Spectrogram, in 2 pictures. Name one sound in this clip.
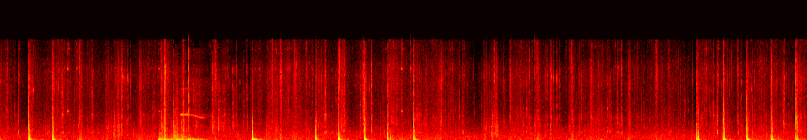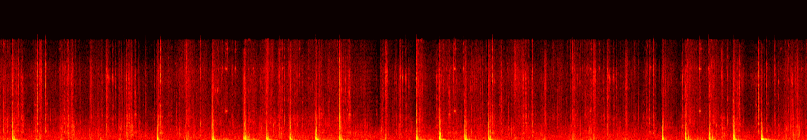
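Footsteps tap at an even pace on a hard floor.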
